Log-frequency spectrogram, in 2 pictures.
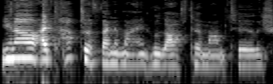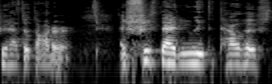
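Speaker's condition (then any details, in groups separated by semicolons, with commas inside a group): Deafness; deaf since childhood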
